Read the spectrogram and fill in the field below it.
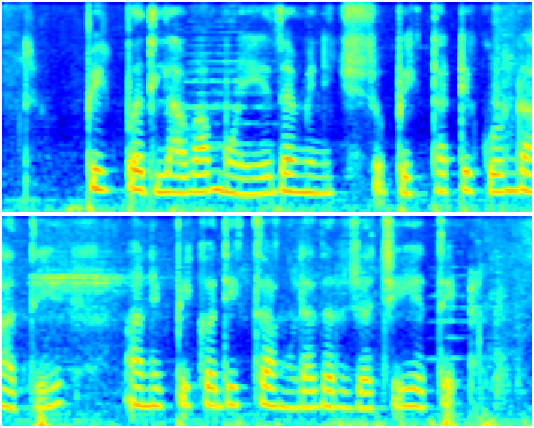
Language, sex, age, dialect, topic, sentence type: Marathi, female, 25-30, Northern Konkan, agriculture, statement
